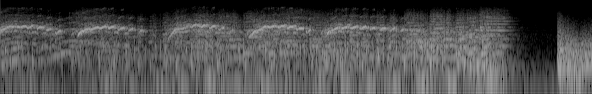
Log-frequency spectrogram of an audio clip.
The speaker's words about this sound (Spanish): Un jinete de experiencia siempre lleva su caballo paso a paso hacia el establo.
